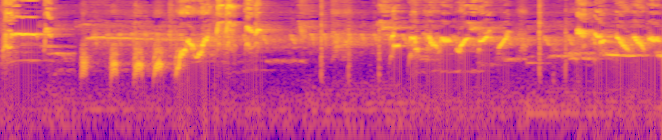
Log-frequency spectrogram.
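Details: White-rumped shama, a national champion singer with mimicked phrases of cilalilin, canary and lovebird, pours out a rapid varied run of high chirps, slurred whistles and zigzag trills with brief pauses between bursts.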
